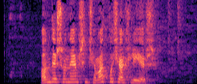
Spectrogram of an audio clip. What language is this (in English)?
Mari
